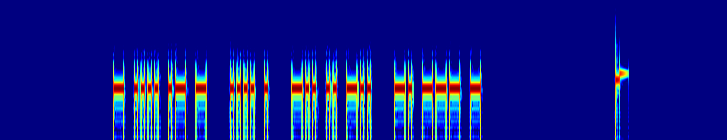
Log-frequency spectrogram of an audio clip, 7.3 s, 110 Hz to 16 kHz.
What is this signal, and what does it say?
Morse code, heard as a keyed tone, about 34 wpm, 700 Hz. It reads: THAT HE DID NOT
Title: Sets of 4 Words 35wpm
